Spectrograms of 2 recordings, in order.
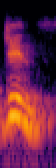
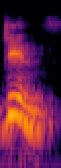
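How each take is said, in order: Both takes have the same delivery.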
